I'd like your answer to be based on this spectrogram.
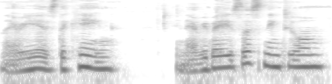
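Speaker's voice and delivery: ordinary delivery, nothing marked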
